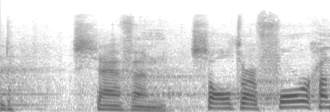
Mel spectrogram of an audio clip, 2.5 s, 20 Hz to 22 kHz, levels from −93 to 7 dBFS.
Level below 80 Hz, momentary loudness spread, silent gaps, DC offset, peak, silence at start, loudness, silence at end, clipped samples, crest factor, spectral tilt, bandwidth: -70 dBFS; 12 LU; none; under 0.1%; -16 dBFS; 0 s; -34 LUFS; 0 s; under 0.1%; 18 dB; -5 dB/octave; 13 kHz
